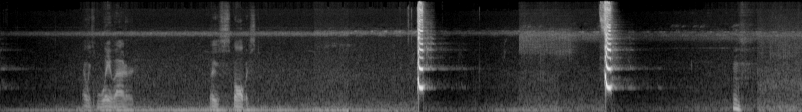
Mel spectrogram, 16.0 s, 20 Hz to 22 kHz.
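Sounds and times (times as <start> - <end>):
air horn blasts: 8.3 - 8.8, 12.0 - 12.6.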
